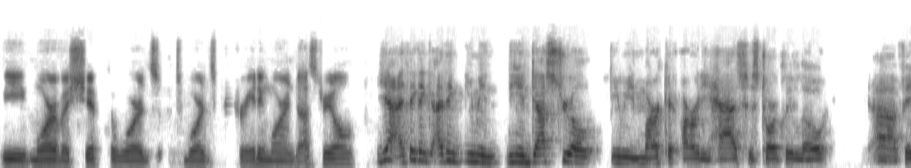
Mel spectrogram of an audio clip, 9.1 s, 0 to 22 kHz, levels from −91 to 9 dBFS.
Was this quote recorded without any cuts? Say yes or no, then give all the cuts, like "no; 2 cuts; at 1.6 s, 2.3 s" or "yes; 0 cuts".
no; 3 cuts; at 1.7 s, 3.7 s, 4.2 s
